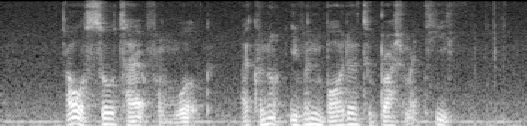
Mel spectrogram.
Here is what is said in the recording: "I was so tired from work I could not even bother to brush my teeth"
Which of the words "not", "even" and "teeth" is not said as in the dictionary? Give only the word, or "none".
none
